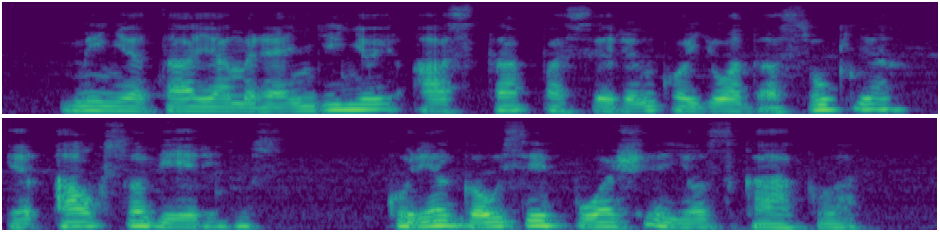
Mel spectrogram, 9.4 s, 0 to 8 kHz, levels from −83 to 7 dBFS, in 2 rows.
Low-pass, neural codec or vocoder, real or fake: 7.2 kHz; none; real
